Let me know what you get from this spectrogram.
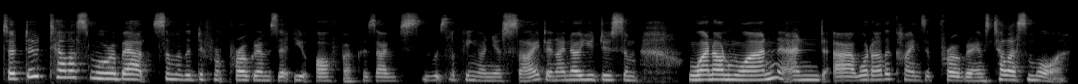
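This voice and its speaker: A woman's voice: mid-range voice, normal speed. New Zealand woman hosting an interview. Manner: laughs along, short encouraging replies. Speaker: host, coach. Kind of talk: interview questions.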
